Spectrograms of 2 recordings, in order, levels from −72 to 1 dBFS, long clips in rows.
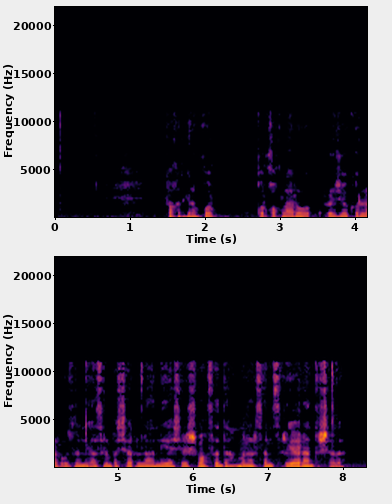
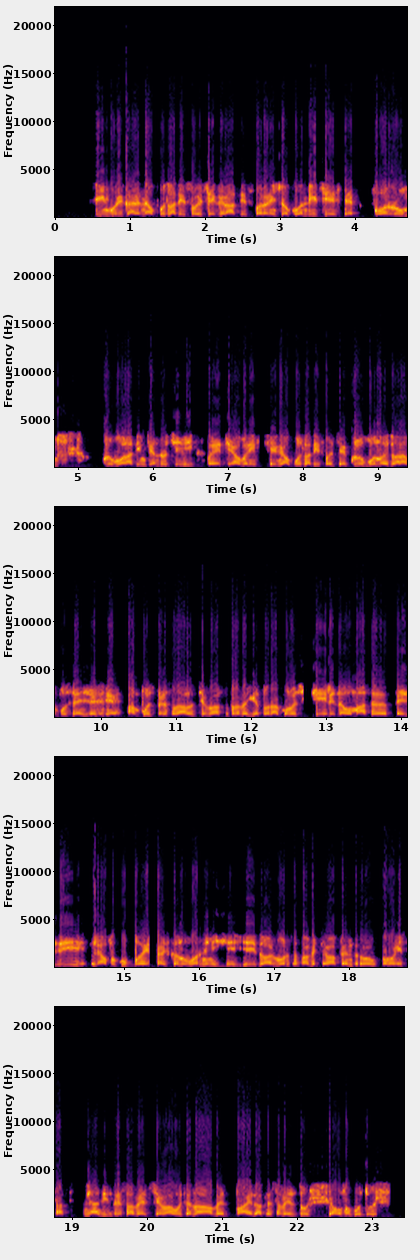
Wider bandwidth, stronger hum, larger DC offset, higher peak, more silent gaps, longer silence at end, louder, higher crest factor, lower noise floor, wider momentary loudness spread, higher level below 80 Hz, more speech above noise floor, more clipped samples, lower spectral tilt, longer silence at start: second, 11.5 kHz vs 15.5 kHz; neither; neither; second, -6 dBFS vs -2 dBFS; neither; about the same, 0.3 s vs 0.2 s; second, -28 LUFS vs -17 LUFS; first, 24 dB vs 16 dB; first, -66 dBFS vs -50 dBFS; first, 13 LU vs 4 LU; first, -58 dBFS vs -76 dBFS; first, 37 dB vs 32 dB; neither; first, -4.5 dB/octave vs -0.5 dB/octave; first, 1.5 s vs 0.5 s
